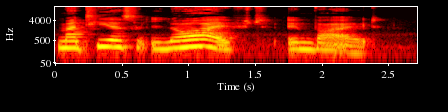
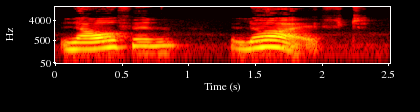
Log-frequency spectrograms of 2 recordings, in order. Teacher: Laufen takes the umlaut and it changes the sound to oi.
